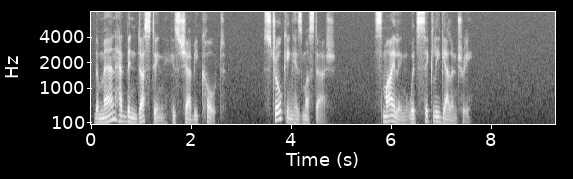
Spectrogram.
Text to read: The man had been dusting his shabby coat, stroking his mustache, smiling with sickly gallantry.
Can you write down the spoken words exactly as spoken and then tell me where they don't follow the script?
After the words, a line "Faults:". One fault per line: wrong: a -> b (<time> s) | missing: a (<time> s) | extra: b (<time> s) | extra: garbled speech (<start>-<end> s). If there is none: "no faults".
The man had been dusting his shabby coat, stroking his mustache, smiling with sickly gallantry.
Faults:
no faults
